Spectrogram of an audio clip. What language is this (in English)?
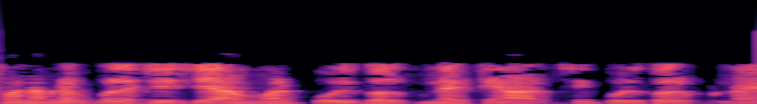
Bangla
